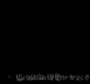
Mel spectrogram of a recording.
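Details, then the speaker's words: Adult's stomach gurgling during a live online class: a soft, low, rolling gurgle lasting under a second, an ordinary bowel sound. "Sorry, my belly's gurgling a little bit. Hopefully you guys can't hear that."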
